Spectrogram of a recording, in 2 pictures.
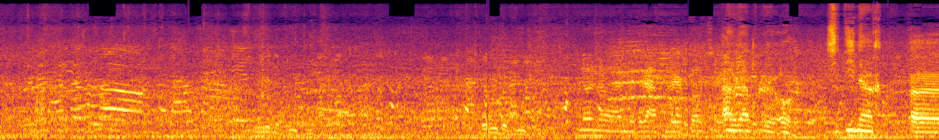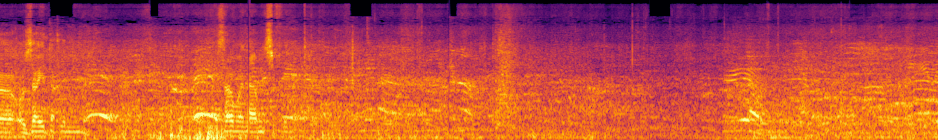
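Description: A crowd of women and children chatter and laugh nearby.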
